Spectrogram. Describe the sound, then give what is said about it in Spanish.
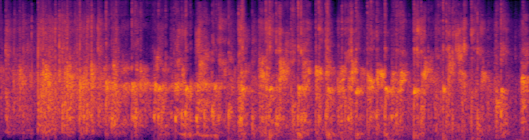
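An audience at a festival bursts into sustained applause for the speakers, the shop and the Siete Héroes initiative, many hands clapping in a dense, steady wash that stays loud for several seconds without dying down. No one speaks over it. “O sea que simplemente, aparte de pediros un aplauso para los aquí presentes, los ponentes, para la tienda y la iniciativa por parte de Siete Héroes, por favor, un aplauso.”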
